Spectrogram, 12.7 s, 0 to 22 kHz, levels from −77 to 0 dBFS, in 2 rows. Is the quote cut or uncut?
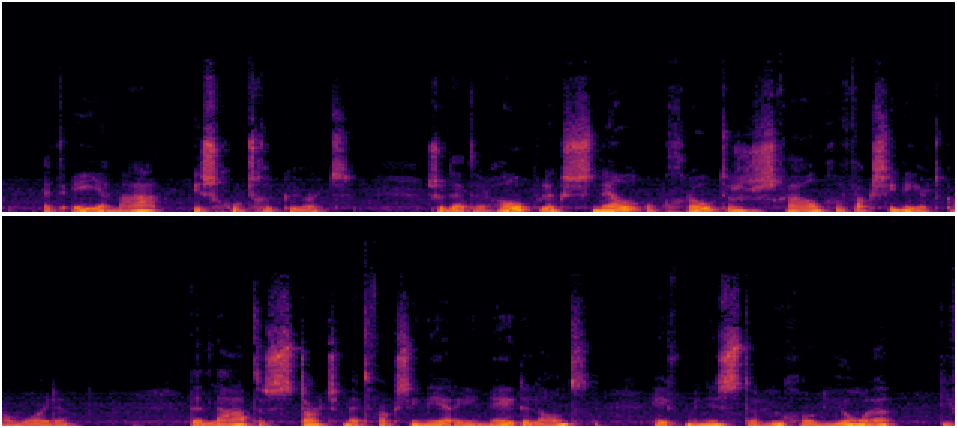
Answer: uncut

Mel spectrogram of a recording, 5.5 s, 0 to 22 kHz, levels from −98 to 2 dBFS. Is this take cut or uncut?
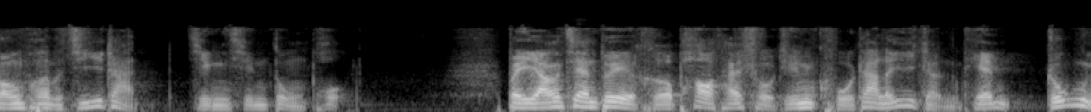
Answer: uncut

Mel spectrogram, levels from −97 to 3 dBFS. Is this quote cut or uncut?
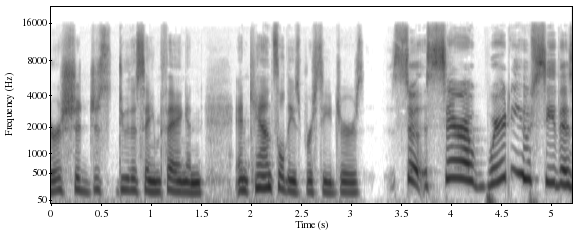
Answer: uncut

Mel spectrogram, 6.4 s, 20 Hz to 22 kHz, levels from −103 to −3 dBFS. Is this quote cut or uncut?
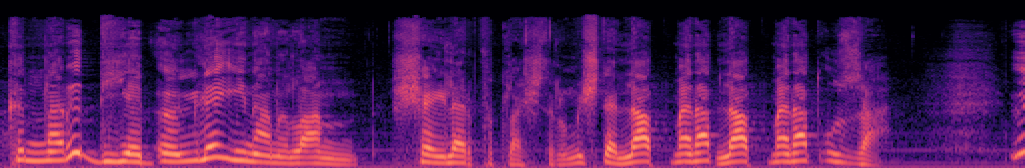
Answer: cut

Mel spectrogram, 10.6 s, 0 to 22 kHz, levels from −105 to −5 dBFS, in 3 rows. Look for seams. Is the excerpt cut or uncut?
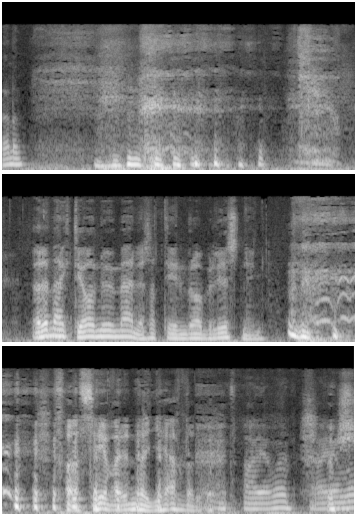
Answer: cut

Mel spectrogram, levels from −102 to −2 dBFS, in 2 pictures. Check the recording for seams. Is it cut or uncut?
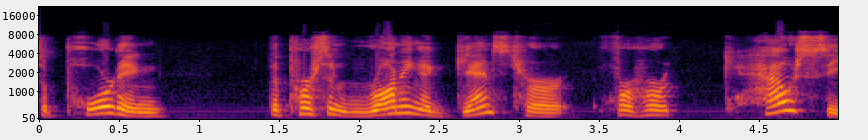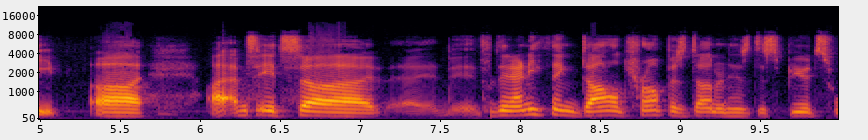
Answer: cut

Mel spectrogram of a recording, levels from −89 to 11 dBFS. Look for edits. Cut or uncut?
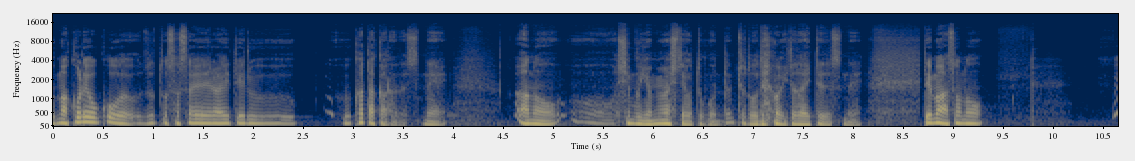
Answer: cut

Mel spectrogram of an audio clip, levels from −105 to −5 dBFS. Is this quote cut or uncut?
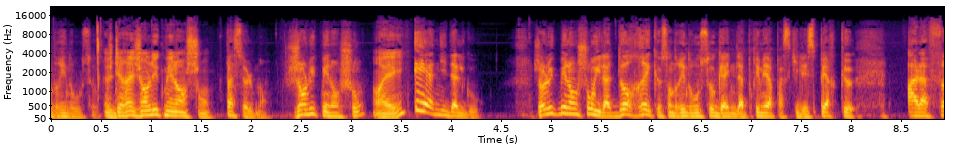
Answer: uncut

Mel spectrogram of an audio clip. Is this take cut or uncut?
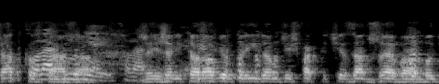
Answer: uncut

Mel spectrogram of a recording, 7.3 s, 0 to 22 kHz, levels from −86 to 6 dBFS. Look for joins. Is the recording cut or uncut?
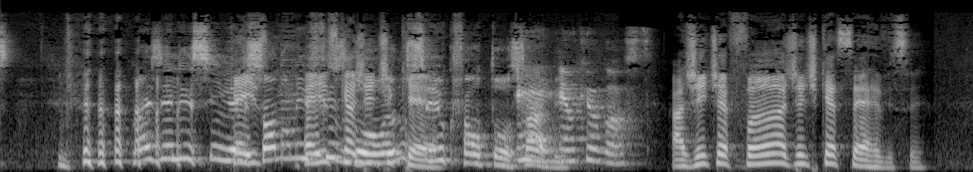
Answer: uncut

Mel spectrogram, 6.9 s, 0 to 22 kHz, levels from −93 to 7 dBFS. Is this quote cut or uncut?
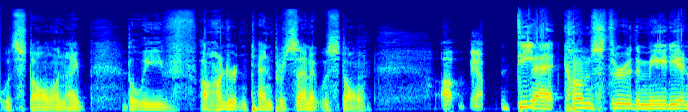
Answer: cut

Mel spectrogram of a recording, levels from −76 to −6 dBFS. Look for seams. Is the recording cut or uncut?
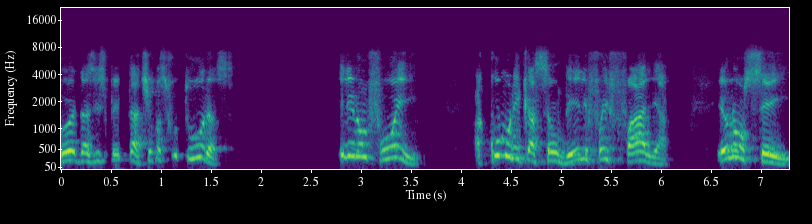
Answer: uncut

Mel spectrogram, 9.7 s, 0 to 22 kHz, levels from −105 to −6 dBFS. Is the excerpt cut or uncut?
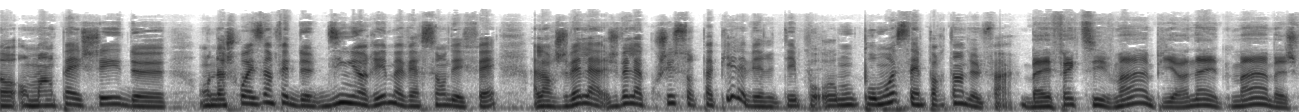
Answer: uncut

